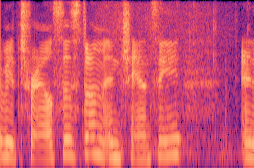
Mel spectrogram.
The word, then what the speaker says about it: Chauncey: this town is spelled c-h-a-u-n-c-e-y but it is not pronounced chauncey it's pronounced chansey so now when you're like i'm gonna go to chauncey ohio you can say chansey ohio people will make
